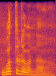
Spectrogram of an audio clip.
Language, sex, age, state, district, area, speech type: Kannada, female, 45-60, Karnataka, Mysore, urban, spontaneous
